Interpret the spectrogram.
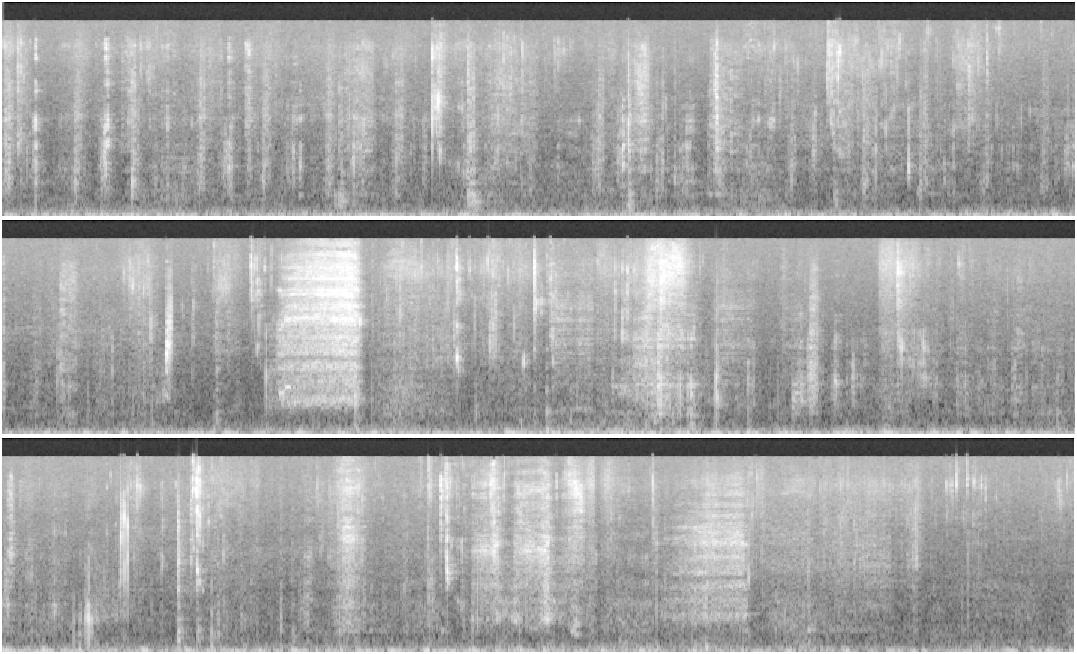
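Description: Eating sounds of a hand-fed meal of pork, rice and lettuce leaves: steady chewing and biting with wet mouth clicks, and louder crunches now and then.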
